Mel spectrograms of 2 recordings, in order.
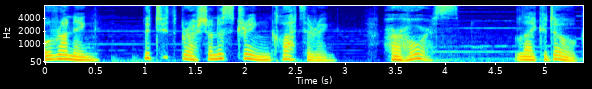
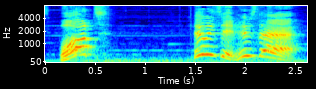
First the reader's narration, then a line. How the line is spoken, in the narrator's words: He shouts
